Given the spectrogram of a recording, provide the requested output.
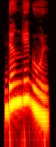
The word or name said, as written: ಡಂಗೆಗೊಳ್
